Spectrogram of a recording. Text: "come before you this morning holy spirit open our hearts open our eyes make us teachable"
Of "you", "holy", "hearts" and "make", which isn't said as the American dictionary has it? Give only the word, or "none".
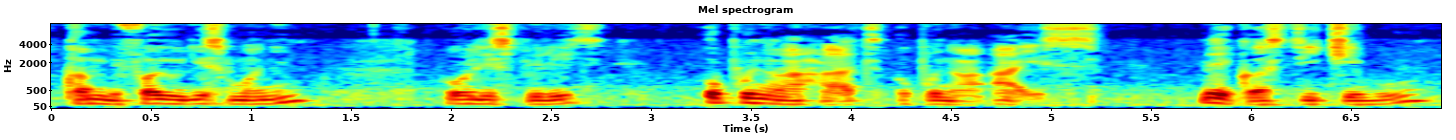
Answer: hearts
